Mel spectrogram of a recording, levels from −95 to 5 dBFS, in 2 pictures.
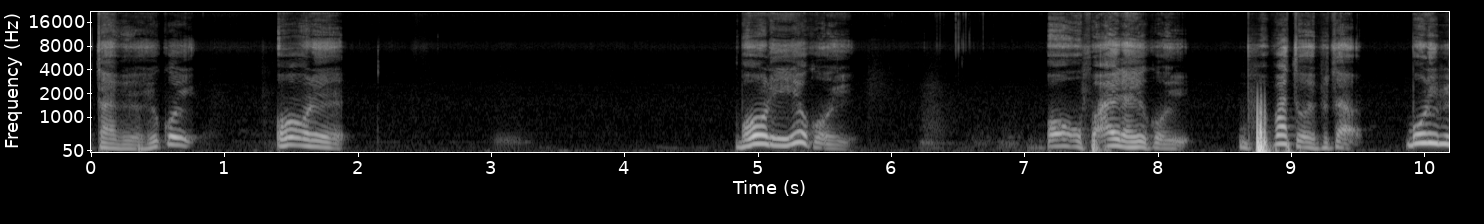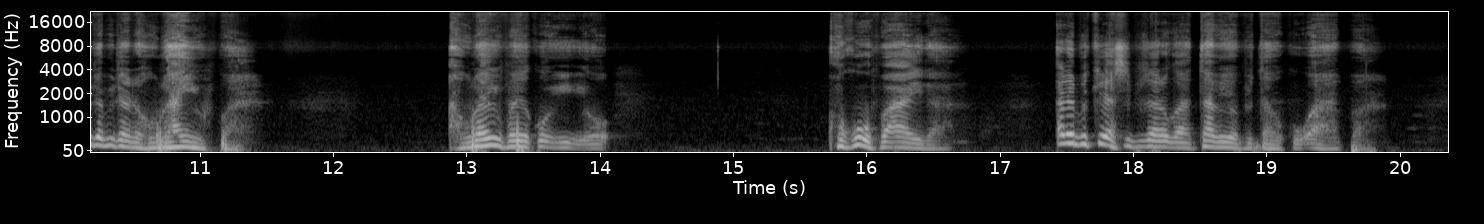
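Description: No technical faults can be heard anywhere in the speech.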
